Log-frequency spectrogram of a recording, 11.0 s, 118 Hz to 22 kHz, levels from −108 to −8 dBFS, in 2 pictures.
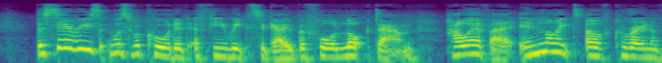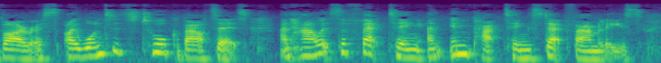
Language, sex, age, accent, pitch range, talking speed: English, female, 30-49, British, 195-245 Hz, 150 wpm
